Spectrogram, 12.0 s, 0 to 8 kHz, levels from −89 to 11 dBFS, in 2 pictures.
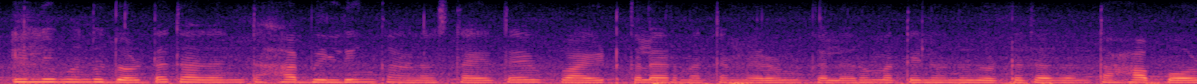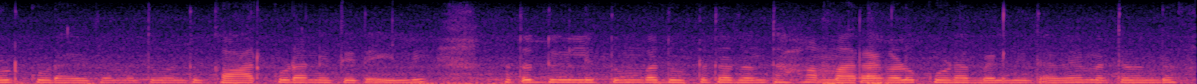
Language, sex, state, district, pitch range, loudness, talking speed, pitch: Kannada, female, Karnataka, Mysore, 200-215 Hz, -23 LUFS, 155 wpm, 205 Hz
